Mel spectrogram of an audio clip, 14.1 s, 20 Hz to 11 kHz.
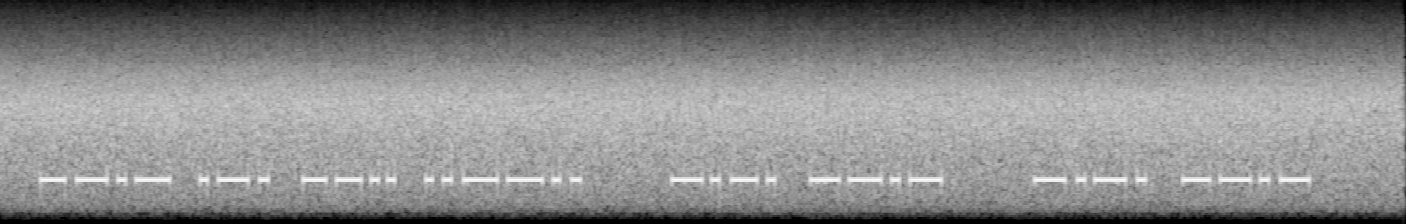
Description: Morse code, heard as a keyed tone, hand-sent with a straight key, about 13 wpm, 680 Hz, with radio static. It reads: QRZ? CQ CQ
